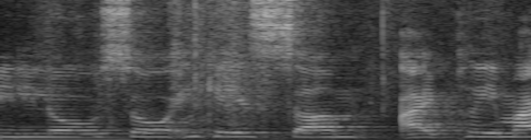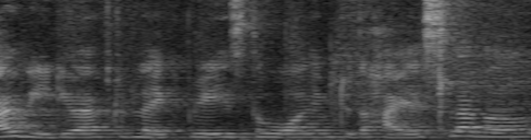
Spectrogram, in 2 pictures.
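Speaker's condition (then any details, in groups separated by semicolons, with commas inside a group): No condition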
